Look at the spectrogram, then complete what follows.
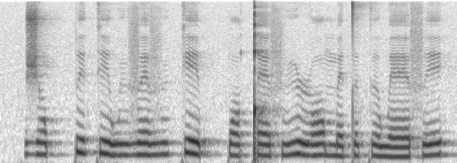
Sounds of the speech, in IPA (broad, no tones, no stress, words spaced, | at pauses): ʒɔpːɪ kɪwʉvɛ vʉkepːɔ ǃɛfʉ ɹɔmɛtəkə wɛfe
